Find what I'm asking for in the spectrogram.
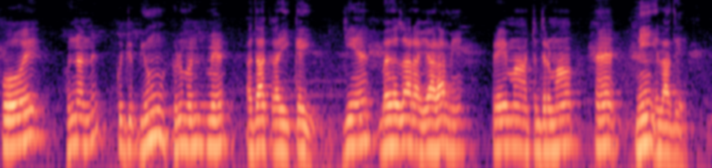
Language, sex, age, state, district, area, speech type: Sindhi, male, 60+, Maharashtra, Mumbai City, urban, read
